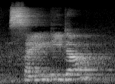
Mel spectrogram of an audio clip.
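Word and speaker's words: sine: अब यहाँ पर देखना है हमको, इसके पढ़ने का तरीका साइन है। देखिए साइन है, इसको क्या है, चंद तुलबा क्या है, सिन भी पढ़ते हैं। इसका जो तलफ़ुज़ है, इसका जो प्रोनाउंसिएशन है, ये प्रोनाउंसिएशन है साइन थीटा।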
